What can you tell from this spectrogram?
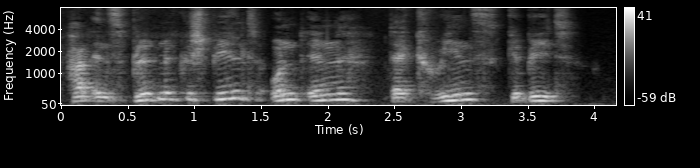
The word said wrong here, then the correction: The Queen's Gambit: The Queen's Gambit.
